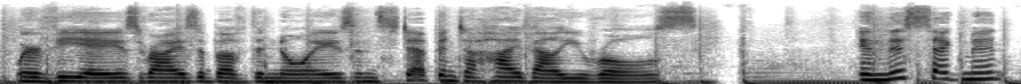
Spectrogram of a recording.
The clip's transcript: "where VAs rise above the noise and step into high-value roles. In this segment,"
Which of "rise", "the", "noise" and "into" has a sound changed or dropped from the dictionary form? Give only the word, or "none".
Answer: none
